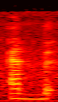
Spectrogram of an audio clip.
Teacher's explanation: the bouncing sound coming for example let's take the alphabet b i touch my both lips and I say AB I press and then I leave it so when something hits and you open it like hit and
